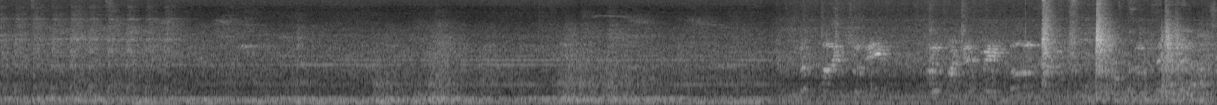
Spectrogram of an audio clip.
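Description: A steady low mechanical drone with a hum, which weakens about ten seconds in, when indistinct voices of people talking come in.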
